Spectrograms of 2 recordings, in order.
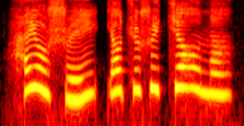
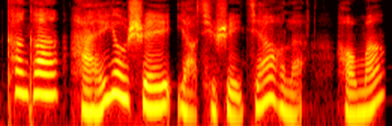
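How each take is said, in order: First: High-pitched, curious cub voice; wide-eyed child's question, pitched up high; curious little bear. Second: Easy mother bear voice at usual pitch; a mother coaxing her child along. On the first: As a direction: ask like a small child full of wonder. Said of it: "好奇地问". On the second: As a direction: suggest it gently to your cub. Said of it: "熊妈妈笑了". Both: A narrator's reading.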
